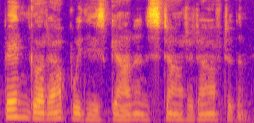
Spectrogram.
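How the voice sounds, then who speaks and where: A woman's voice: rumbling low, moderate pace, warm tone, a little hiss or hum. A woman reading scripted narration for an audio drama story.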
